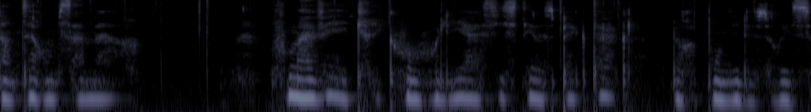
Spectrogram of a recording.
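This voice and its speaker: Soft-spoken delivery at a fairly slow pace. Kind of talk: bedtime story reading (ASMR).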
